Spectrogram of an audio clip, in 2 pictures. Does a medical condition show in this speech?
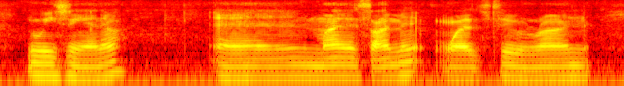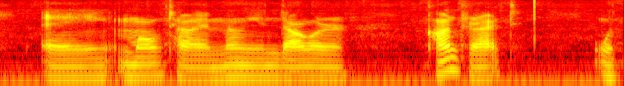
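Yes: cerebral palsy; scoliosis.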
